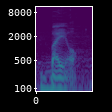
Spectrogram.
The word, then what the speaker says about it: Baal: I've been told it's probably pronounced ball unless you're from Tennessee or we can say Texas and then it's Baal.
